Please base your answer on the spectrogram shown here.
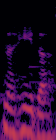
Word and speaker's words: Nahida: In Arabic, it's Nahida. So I guess they got the pronunciation right.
